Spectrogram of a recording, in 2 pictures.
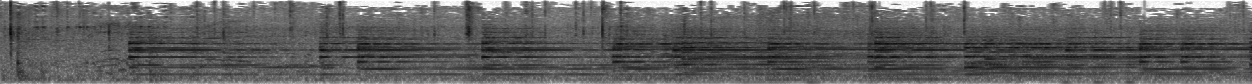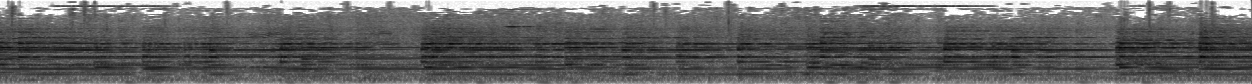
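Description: A crowd of men and women sings together as it walks.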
